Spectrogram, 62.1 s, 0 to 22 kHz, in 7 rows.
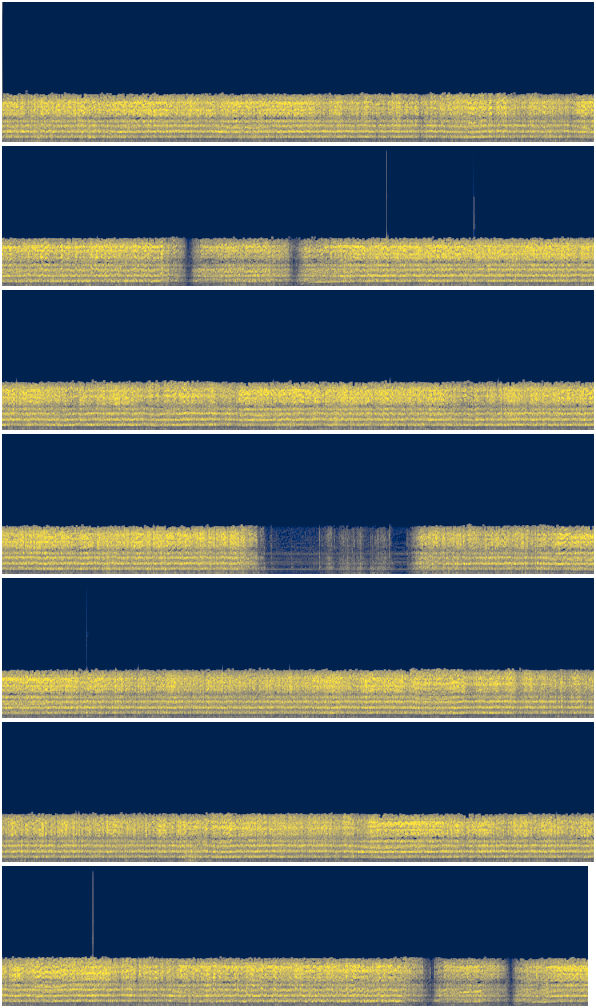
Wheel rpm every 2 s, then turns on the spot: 220, 230, 230, 230, 210, 170, 130, 210, 230, 230, 220, 230, 220, 240, 230, 90, 80, 220, 230, 230, 230, 230, 240, 230, 230, 220, 230, 230, 200, 180, 100.
30-32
